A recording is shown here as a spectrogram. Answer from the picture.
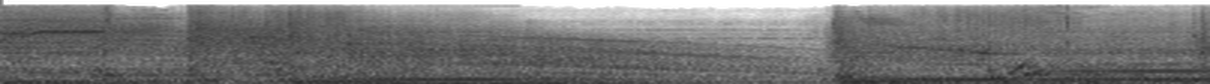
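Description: Cartoon soundtrack of sound effects over music: a long noisy blast with several tones sliding down in pitch, then a second sudden blast a little under three seconds in.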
